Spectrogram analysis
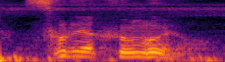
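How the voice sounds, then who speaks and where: A man's voice: high-pitched, a little hiss or hum. A jittery, easily scared man reacting in casual banter as co-host of an outdoor night exploration.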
